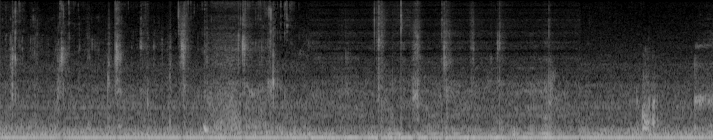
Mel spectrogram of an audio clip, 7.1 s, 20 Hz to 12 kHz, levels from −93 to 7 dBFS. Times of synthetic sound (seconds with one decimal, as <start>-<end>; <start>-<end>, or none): 3.1-5.8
